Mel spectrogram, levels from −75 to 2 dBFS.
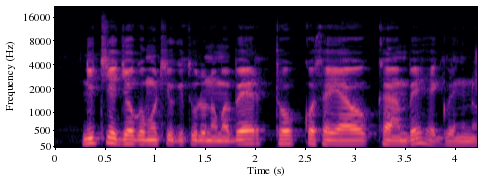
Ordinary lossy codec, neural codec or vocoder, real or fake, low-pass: none; none; real; 19.8 kHz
